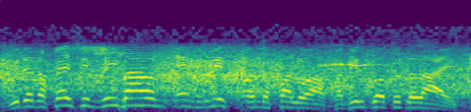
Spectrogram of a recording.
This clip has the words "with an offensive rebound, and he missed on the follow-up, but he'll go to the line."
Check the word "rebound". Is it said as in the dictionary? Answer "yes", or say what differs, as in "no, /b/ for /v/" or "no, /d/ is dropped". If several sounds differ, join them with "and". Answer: yes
